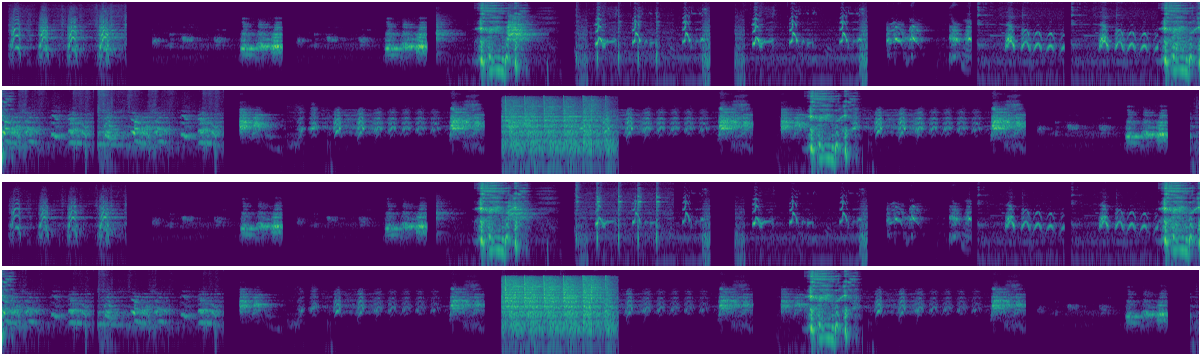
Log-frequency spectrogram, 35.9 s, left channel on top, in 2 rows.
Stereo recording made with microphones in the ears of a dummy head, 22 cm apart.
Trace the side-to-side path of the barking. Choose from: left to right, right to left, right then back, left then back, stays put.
stays put.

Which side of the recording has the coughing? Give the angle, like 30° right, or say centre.
20° right.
